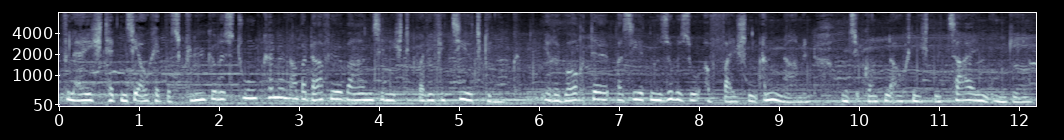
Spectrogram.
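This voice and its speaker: A woman acting as a somber storyteller in a literary radio drama, reciting soberly and deliberately. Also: mid-range voice, natural voice. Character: somber woman storyteller of hungry, sleepless children. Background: music.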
